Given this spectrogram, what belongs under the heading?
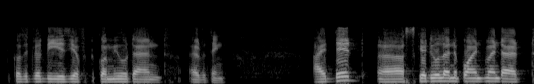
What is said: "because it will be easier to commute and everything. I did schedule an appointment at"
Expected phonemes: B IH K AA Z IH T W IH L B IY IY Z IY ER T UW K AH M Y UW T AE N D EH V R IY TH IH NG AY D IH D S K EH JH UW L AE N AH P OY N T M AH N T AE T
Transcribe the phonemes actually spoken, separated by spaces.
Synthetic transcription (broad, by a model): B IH K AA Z IH T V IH L B IY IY Z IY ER T UW K AH M Y UW T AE N D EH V R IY T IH NG AY D IH D S K EH JH UW L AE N AH P OY N T M AH N T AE T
